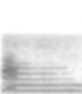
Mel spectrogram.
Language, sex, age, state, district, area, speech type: Assamese, female, 45-60, Assam, Darrang, rural, conversation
